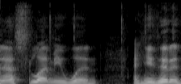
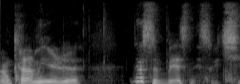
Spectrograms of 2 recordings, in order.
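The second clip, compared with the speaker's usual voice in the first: put-on goblin creature voice, strained and squeezed out. Pretending to be a goblin come to do business, in a strained goblin voice. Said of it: "can make myself like I'm a goblin".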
